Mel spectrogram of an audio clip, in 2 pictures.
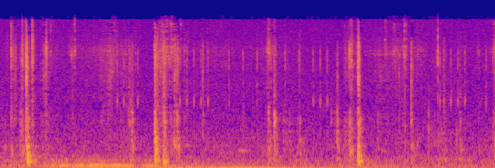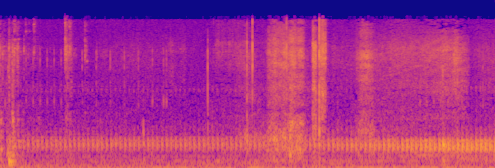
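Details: Car whose gauges failed for a split second at startup the same day: steady buzzing hum from behind the dash starts partway through over the idle and cabin knocks; cause unknown.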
